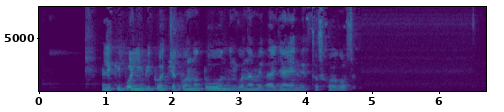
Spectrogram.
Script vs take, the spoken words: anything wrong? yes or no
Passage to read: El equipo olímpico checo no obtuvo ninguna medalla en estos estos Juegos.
yes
